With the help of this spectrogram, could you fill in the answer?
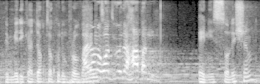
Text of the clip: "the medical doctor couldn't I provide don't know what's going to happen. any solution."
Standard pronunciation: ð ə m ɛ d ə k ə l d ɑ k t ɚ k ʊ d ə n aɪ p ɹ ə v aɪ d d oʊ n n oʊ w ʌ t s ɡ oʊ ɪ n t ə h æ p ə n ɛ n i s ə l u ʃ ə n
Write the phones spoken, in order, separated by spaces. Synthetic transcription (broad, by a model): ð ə m ɛ d ə k ə l d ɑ k t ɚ k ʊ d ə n p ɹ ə v aɪ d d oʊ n n oʊ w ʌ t ɡ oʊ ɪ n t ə h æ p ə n ɛ n i s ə l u ʃ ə n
